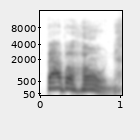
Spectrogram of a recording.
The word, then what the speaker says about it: Fagbahun: Oh, hold on. Fabahone. There we go. You gave a great effort yesterday, though. Fabahone. It's right there, and I was pronouncing it incorrectly. Fabahone.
